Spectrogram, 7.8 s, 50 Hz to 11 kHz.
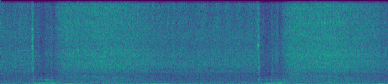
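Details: Triumph TR6 with Patton Machine TBI fuel injection after ECU memory reset, with a collapsing hose fitted: two quick blips rise and fall with no hesitation as ECU has learned; normal throttle response.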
